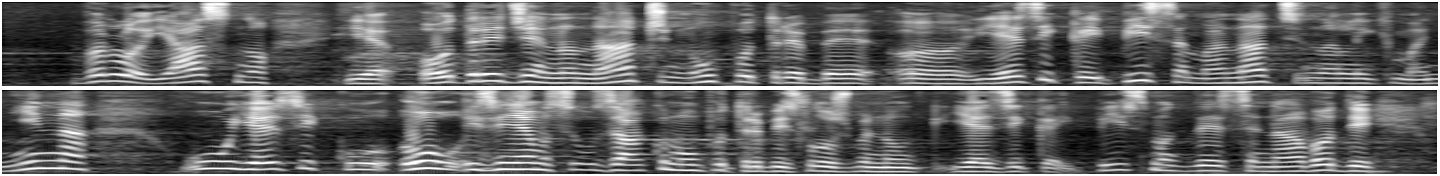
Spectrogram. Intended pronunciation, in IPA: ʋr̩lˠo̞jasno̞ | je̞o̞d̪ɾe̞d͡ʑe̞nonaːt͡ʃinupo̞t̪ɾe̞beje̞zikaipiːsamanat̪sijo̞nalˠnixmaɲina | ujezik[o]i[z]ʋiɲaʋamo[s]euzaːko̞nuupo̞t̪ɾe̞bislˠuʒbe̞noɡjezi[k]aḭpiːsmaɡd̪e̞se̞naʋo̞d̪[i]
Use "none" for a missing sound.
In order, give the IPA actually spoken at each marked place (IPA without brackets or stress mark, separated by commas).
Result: u, z, s, k, i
